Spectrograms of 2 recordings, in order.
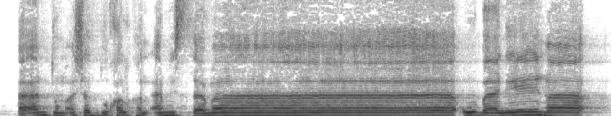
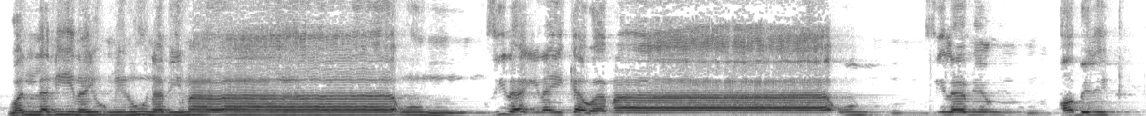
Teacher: المد المنفصل والمد المتصل يمدهما حمزة بالإشباع يعني بمقدار 6 حركات · Term: المد المتصل والمد المنفصل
